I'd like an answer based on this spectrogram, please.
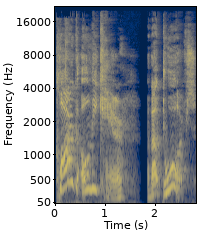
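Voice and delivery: high goblin voice with broken, mangled grammar. Voicing the goblin Yemek, speaking in broken Common. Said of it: "he's speaking in like broken common".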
